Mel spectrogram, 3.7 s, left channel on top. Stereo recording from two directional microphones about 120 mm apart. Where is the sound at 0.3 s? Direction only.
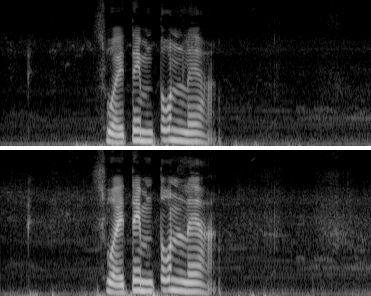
15° left (ahead or behind).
